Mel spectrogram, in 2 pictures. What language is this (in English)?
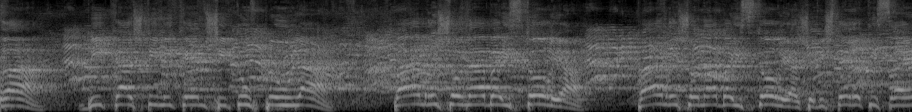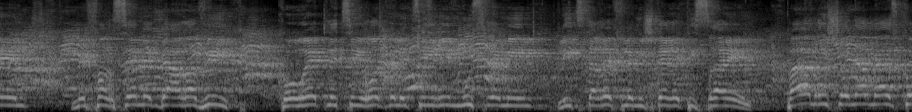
Hebrew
